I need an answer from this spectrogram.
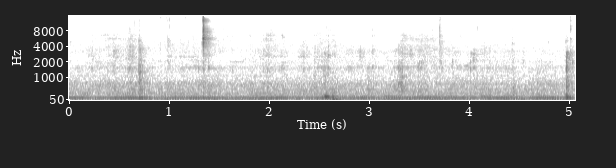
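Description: A person quietly chewing a bite of Pizza Hut buffalo chicken melt, with a few faint clicks, over a steady low hum.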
